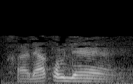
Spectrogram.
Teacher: الموصول يعني الساكن في الوسط في وسط الكلمة خلاقنا لما لأن القلقلة تقل نتيجة انشغال اللسان بالحرف الذي بعده يعني الحرف ينشغل اللسان في حال القلقلة تلك النبرة بالنون خلقنا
